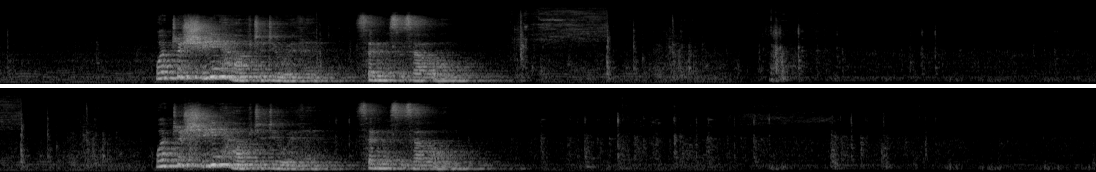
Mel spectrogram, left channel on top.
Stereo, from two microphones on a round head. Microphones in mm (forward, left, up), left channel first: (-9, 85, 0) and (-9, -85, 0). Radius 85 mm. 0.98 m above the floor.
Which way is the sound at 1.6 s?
75° left (ahead or behind).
